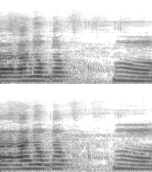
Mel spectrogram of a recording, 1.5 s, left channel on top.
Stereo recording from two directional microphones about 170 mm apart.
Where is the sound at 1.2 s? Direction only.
5° left (ahead or behind).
